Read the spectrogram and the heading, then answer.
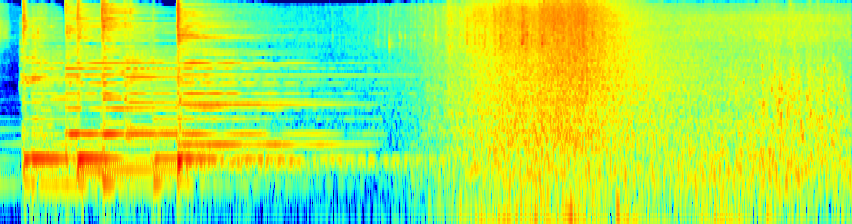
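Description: A few sustained musical tones fade away, then a broad rushing roar of ocean waves swells up and breaks, loud, as a surfer flips off his board and plunges into the ocean, continuing to the end with no voices.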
